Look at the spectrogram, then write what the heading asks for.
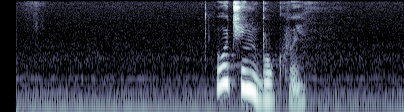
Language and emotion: Russian, sad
